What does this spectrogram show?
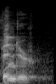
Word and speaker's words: Binder: code enforcement board Mr binder thank you so much your last name is pronounced Bender Bender okay yep and the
